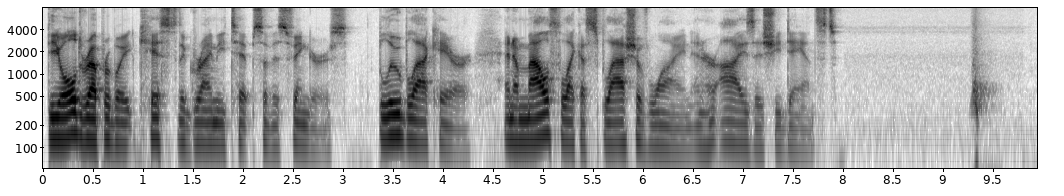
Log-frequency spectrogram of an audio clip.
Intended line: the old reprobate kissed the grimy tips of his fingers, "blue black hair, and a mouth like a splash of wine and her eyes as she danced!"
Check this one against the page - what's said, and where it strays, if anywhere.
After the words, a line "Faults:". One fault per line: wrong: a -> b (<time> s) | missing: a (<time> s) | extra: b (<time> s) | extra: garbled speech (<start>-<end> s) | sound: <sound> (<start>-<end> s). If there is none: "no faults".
the old reprobate kissed the grimy tips of his fingers, "blue black hair, and a mouth like a splash of wine and her eyes as she danced!"
Faults:
sound: whoosh (9.3-9.6 s)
